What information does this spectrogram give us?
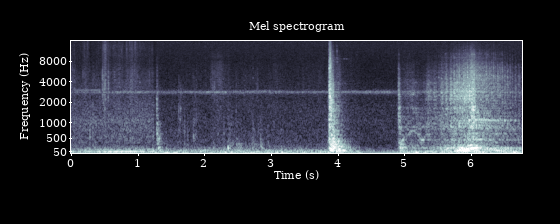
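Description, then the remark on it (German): A couple of sharp door-like clunks as someone gets into a car, then the car engine cranks and catches near the end, rising into a rough idle over a steady background hum. No one speaks. “Der Außerirdische steigt in ein Auto?”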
